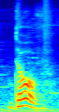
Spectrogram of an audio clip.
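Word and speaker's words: דוב: Here's another word, Dov. Dov means bear, and it's spelled with Daled and Bet, Dov.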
